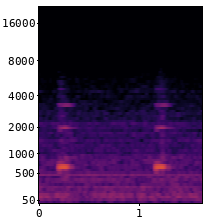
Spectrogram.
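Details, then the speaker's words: Pulse oximeter beeps: two short, clear monitor beeps about one second apart, near 60 a minute, in a lecture on auditory displays. Each beep marks a heartbeat; the tone's pitch conveys blood oxygen saturation. "the tone the pitch of the tone is uh conveying how much oxygen is in the blood the saturation of oxygen in the blood"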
